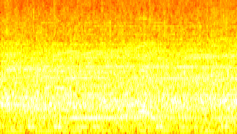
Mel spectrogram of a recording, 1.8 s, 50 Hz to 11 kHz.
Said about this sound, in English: And you can hear from the cheers in the crowd that that means the 50 has been reached by the India captain.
